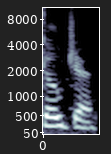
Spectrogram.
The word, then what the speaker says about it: Goia: Uh, Goa is how you say the last name.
